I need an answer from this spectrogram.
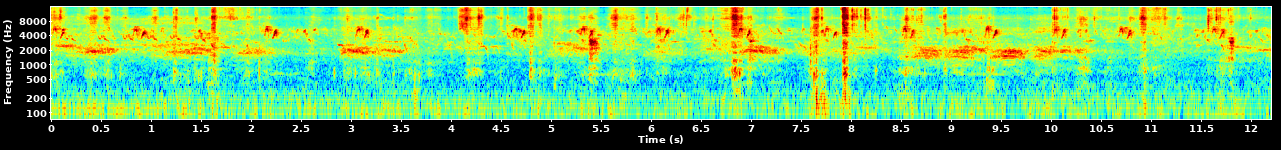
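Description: Birds calling again and again, with scattered sharp clicks and rustles between the calls; the loudest click comes about eight seconds in.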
